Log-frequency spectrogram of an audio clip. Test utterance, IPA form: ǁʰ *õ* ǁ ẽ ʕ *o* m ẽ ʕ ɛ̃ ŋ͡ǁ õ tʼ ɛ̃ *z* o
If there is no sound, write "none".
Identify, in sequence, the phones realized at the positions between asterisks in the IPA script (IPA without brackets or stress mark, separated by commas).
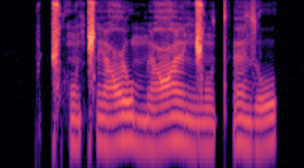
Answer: õ, o, z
